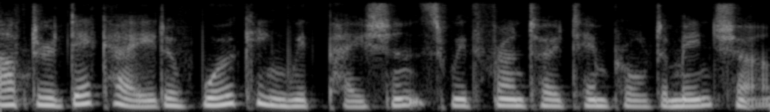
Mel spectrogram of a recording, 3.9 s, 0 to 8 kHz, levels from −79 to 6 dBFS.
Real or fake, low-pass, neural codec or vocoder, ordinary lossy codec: real; 7.2 kHz; none; MP3, 48 kbps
